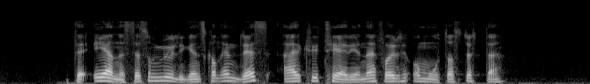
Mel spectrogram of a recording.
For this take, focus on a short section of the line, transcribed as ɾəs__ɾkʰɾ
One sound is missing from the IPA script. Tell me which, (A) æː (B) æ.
A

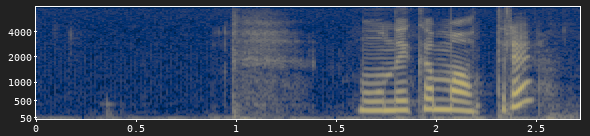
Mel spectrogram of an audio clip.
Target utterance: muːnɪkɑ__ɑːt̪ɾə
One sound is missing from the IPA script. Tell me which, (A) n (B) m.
B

